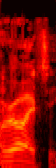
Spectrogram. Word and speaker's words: Moriarty: Moriarty. Moriarty, yeah, the same guy. Doesn't rhyme with variety.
